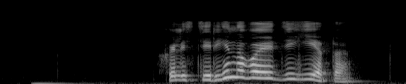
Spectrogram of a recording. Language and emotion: Russian, positive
